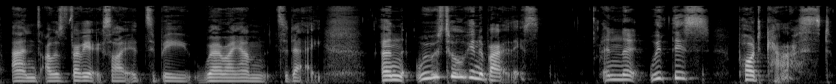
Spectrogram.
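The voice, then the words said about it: Hoarse congested voice. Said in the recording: “I have to excuse my voice. I've been suffering really badly with a bad cold”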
